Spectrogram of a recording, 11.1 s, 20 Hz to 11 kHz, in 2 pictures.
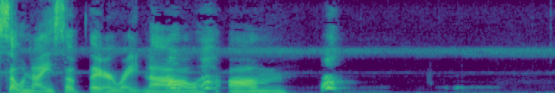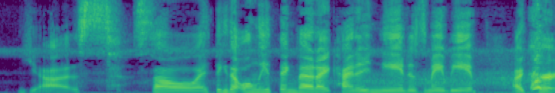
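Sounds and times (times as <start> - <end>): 
speech: 0.0 - 3.0, 5.8 - 11.0
dog barking: 1.7 - 2.2, 3.2 - 3.5, 10.8 - 11.0.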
